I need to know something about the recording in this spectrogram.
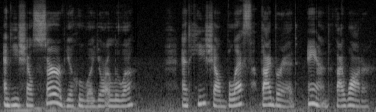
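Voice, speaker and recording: A woman with a lowish voice gives a solemn scripture reading at a very slow, deliberate pace. Her voice has a marked creak, and each phrase is measured out carefully. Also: a little hiss or hum. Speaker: scripture reader.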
